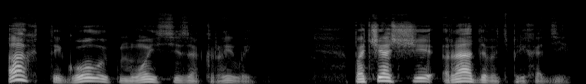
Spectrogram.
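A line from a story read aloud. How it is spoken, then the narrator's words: Warm, tender old man. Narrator (Russian): Старец Варнава, поулыбался так хорошо и сказал ласково так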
